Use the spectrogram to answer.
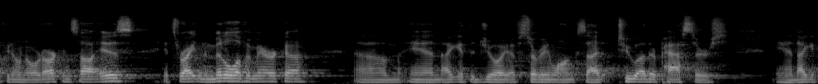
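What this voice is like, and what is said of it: American accent. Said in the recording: “I don't have the accent. I have my own American accent”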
